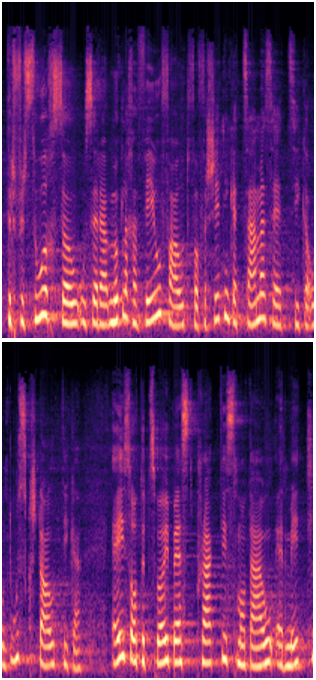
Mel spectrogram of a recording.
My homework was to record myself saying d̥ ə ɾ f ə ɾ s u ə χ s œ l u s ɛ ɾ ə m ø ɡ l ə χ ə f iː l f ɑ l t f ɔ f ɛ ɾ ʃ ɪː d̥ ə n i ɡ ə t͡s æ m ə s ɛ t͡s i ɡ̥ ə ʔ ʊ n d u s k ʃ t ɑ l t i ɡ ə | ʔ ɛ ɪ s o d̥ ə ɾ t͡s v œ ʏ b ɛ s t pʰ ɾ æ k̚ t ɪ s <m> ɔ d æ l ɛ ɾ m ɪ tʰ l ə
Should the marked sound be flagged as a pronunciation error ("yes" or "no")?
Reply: no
